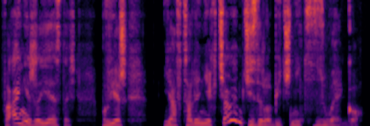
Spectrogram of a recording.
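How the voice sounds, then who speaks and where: A storyteller voicing an excited little boy calling for his grandfather in a children's story. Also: measured pace, husky, dry recording, studio quality, heavily acted. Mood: sheepish. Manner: high, loud cries.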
